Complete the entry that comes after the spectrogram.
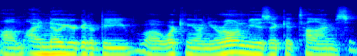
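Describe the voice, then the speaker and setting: His pitch medium and his intonation fairly even, a man talks at a moderate pace. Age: 60s. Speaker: retired attorney giving advice. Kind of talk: informal tutorial. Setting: Zoom recording at home. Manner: halting, many fillers and restarts.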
